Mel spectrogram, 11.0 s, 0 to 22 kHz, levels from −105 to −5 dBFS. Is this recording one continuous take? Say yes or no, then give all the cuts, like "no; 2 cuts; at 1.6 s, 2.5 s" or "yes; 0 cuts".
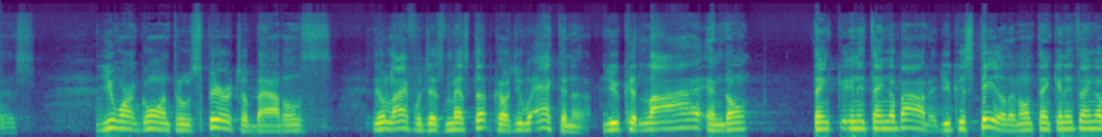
no; 1 cut; at 6.0 s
